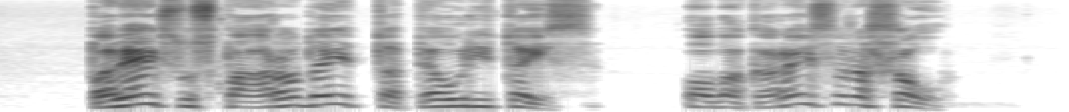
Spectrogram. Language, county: Lithuanian, Kaunas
